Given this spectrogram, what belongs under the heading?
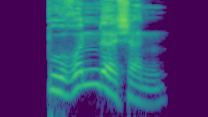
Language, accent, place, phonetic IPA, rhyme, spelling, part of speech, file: German, Germany, Berlin, [buˈʁʊndɪʃn̩], -ʊndɪʃn̩, burundischen, adjective, De-burundischen.ogg
- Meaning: inflection of burundisch: 1. strong genitive masculine/neuter singular 2. weak/mixed genitive/dative all-gender singular 3. strong/weak/mixed accusative masculine singular 4. strong dative plural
